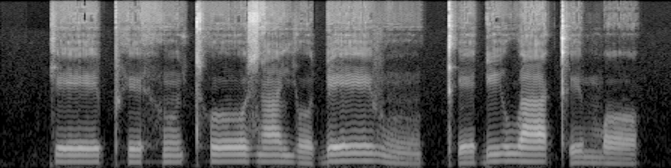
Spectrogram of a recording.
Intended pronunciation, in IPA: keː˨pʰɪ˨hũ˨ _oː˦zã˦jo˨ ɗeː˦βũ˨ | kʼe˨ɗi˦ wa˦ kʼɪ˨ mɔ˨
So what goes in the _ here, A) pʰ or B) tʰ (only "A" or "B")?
B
